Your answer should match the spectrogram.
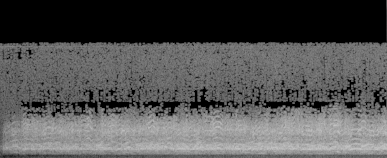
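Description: A huge flock of migratory snow geese honks continuously at sunset in winter at the Bosque del Apache National Wildlife Refuge in the Rio Grande Valley, central New Mexico, a dense, overlapping chorus of calls that swells slightly and stays loud throughout, with no talking.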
